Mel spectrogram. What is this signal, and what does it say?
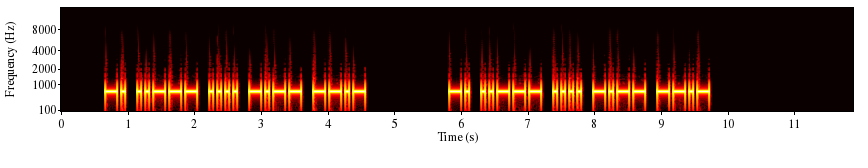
Morse code, heard as a keyed tone, about 20 wpm, 700 Hz. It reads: N2HYQ N2HYQ
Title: USA Call Signs - 5 Characters - Repeated 2x - 20wpm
